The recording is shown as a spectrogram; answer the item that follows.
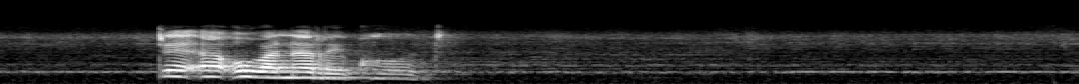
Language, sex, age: Venda, female, 23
